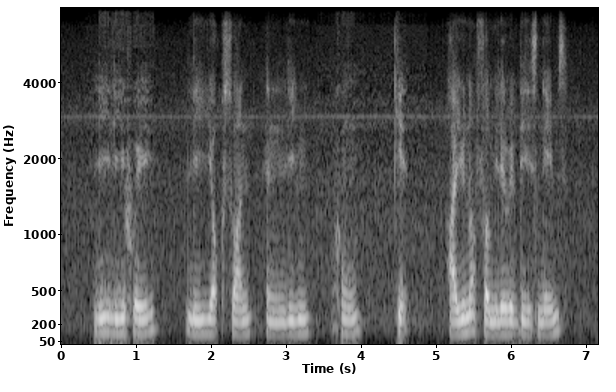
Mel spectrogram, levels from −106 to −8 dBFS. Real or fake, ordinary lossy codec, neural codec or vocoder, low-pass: real; Opus, 16 kbps; none; 7.2 kHz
